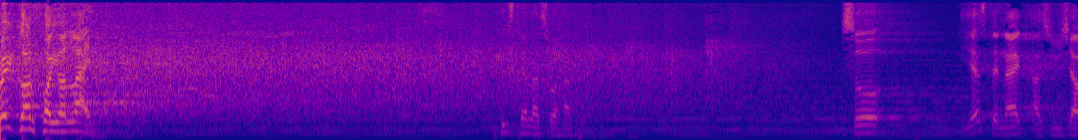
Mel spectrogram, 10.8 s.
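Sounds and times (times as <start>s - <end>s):
speech: 0.0s - 1.0s, 5.0s - 6.1s, 8.4s - 9.0s, 9.6s - 10.7s
audience clapping: 0.0s - 8.0s.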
